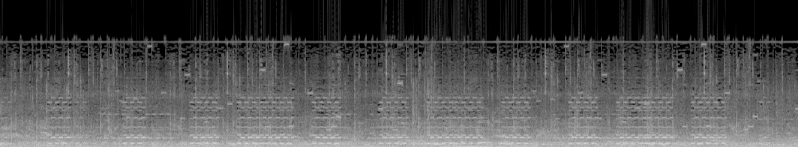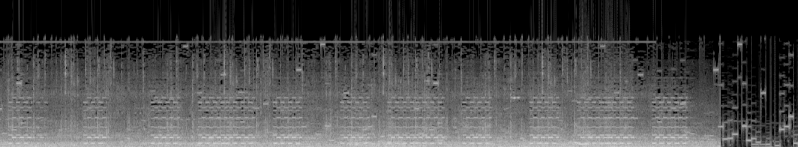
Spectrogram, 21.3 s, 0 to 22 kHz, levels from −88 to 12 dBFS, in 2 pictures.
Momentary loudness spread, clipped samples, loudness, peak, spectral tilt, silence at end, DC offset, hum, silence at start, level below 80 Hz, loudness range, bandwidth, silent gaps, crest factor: 6 LU; 0.4%; -9 LUFS; 0 dBFS; -4 dB/octave; 0 s; under 0.1%; none; 0 s; -20 dBFS; 2 LU; 17 kHz; none; 10 dB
